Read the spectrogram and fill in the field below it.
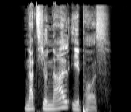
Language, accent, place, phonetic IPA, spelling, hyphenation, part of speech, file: German, Germany, Berlin, [nat͡si̯oˈnaːlˌʔeːpɔs], Nationalepos, Na‧ti‧o‧nal‧epos, noun, De-Nationalepos.ogg
- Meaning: national epic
